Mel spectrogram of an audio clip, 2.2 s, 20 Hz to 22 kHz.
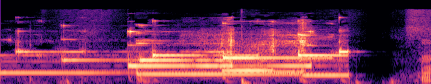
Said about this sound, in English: So there goes my alarm letting me know it's 9:30 a.m. Eastern Standard Time. Letting me know that the markets are now open.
